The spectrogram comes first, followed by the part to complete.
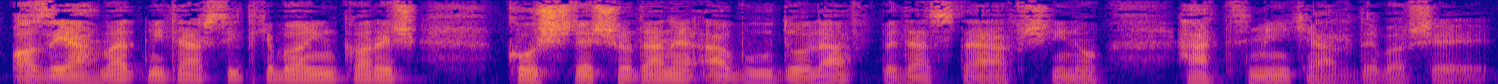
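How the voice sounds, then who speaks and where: Male storyteller, low voice, dry close sound, colloquial and steady. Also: dry recording. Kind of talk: conversational story narration.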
